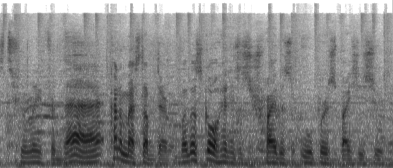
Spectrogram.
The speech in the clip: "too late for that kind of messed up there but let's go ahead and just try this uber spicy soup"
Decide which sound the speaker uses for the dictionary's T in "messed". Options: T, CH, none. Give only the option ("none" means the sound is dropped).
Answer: T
